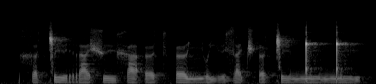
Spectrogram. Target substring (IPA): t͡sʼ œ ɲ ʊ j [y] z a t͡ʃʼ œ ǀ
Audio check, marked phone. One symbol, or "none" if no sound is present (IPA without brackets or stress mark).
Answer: y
